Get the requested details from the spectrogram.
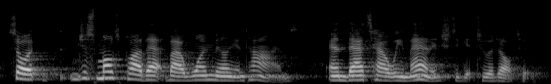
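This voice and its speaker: Speaking in a Southern US accent, a woman with a fairly high pitch keeps a moderate pace, with very wide pitch swings and big swings in loudness. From US South. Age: 70s. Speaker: Enneagram teacher and author. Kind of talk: live onstage conversation. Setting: stage with audience.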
